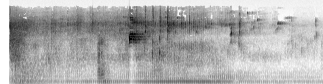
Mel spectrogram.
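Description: A macaque's brief, high squeal about two and a half seconds in, over rustling and scuffing close to the microphone and a low steady hum.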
